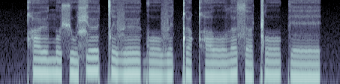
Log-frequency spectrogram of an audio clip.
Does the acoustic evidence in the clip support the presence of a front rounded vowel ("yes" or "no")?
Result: yes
